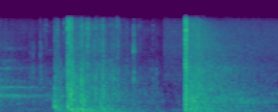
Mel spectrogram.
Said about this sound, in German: Doch erstmal wird Blackrod die Tür vor der Nase zugeschlagen, denn Vertreter des Oberhauses dürfen nicht ins Unterhaus.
